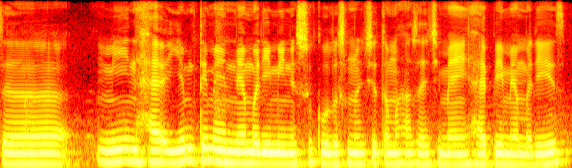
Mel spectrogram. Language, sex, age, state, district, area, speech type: Kashmiri, male, 30-45, Jammu and Kashmir, Kupwara, rural, spontaneous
